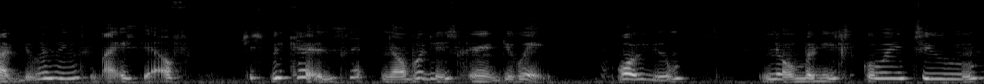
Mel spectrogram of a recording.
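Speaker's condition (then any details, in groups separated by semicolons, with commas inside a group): Cerebral palsy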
